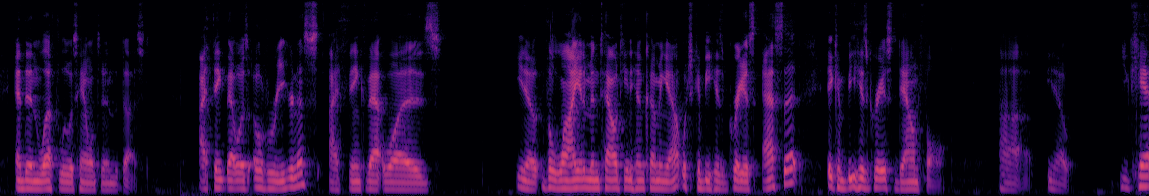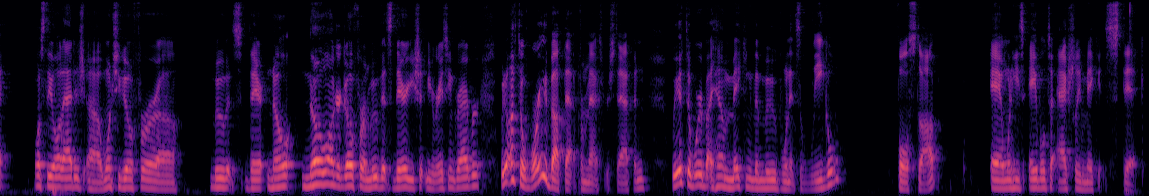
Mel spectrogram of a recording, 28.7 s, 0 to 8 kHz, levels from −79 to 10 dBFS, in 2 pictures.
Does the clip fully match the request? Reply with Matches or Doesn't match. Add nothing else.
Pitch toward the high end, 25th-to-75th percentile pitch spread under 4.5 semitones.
Doesn't match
